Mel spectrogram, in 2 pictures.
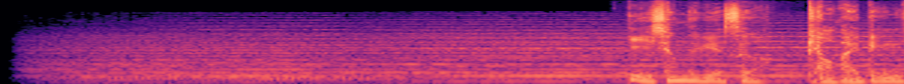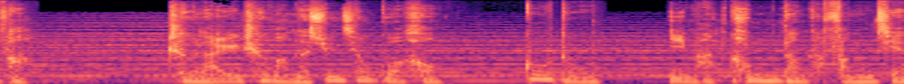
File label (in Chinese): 男, 宣传片; 流动的红 永恒的光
